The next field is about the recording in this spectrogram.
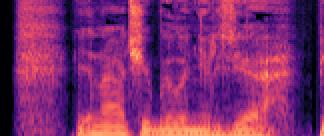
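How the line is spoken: Sad. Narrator (Russian): печально сказал он Антонию

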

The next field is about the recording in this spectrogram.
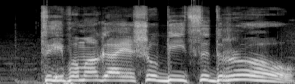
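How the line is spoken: Roar. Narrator (Russian): взревел он

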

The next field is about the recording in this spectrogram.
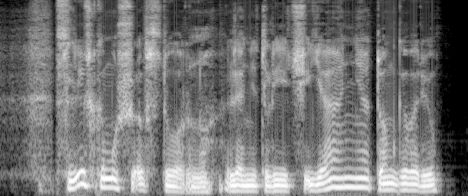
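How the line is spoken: Gentle objection. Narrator (Russian): мягко возразила Ксения

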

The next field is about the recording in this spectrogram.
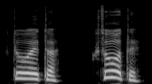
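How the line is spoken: Sleepy voice asking. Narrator (Russian): сонным голосом спросил он

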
